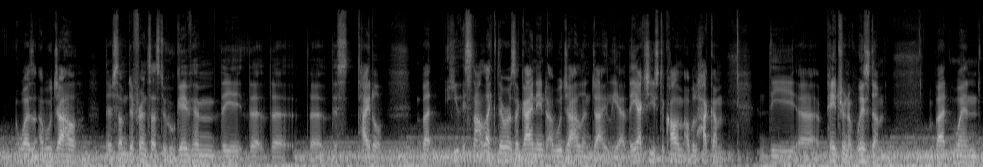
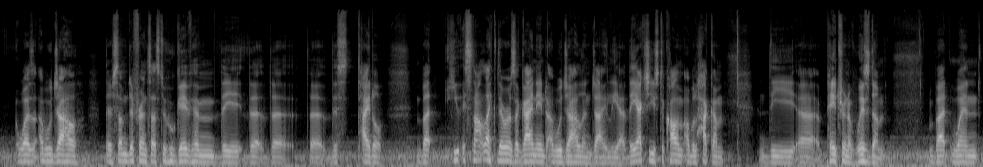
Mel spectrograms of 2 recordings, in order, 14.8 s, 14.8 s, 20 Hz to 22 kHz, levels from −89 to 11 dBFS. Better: second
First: low rumble; loud; throughout; 9 dB below the speech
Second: low rumble; faint; throughout; 25 dB below the speech

